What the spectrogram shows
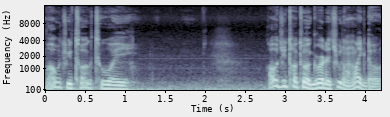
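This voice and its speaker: A man speaks at a fairly quick pace in a dark, mellow tone with vocal fry. His pitch swings very widely. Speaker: reaction video creator. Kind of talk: casual reaction commentary. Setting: library. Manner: casual, many fillers; quiet, keeping voice down.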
